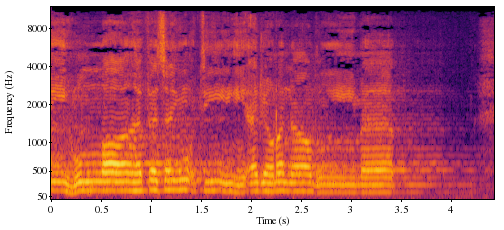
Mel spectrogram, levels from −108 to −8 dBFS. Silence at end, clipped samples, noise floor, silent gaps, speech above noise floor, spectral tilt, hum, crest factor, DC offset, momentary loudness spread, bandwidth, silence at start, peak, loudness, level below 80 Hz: 0 s; under 0.1%; -48 dBFS; none; 25 dB; -5 dB/octave; none; 16 dB; under 0.1%; 10 LU; 11.5 kHz; 0 s; -8 dBFS; -23 LUFS; -60 dBFS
